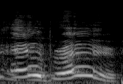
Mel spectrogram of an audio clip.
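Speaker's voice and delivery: high, loud hammed-up Australian "Hey, bro"; mock Australian accent. Friend mocking a Love Island Australian, in a hammed-up Australian accent. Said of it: "I don't wanna be anywhere near a fucking Australian accent".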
